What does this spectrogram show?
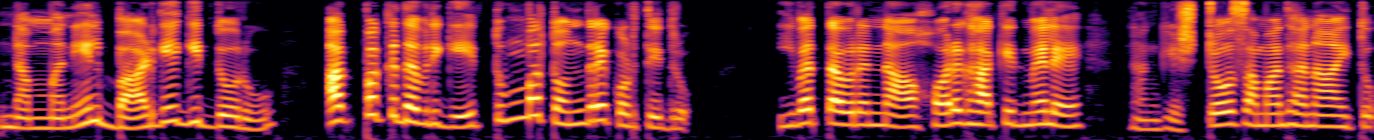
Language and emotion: Kannada, happy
